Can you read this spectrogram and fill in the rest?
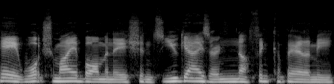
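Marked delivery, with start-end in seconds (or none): none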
